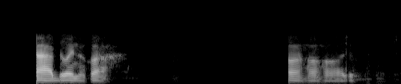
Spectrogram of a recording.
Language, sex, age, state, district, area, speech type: Manipuri, male, 60+, Manipur, Churachandpur, rural, conversation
